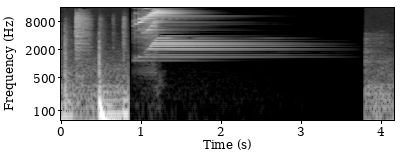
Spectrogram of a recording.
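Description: A single bell-like ding, a struck chime that rings out and fades away over about two seconds, as if from a timer.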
